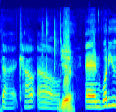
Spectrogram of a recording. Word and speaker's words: Kal-El: Kal-El.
